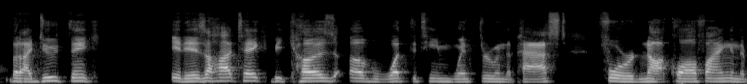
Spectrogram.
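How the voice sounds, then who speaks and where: A man's voice: mid-range voice, fairly bright tone. A young man from the United States hosting a podcast in casual sports chat. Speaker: podcast host.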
